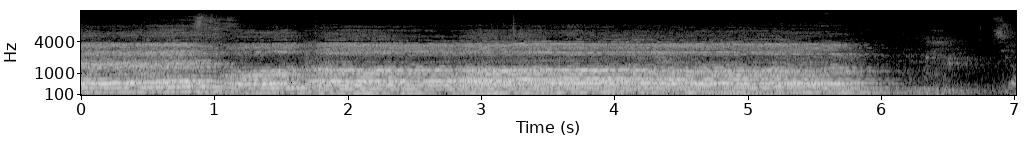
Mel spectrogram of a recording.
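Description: A group of voices sings a chant loudly nearby, in an echoing room.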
